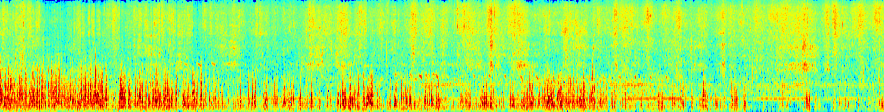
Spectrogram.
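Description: Footsteps swish through dry grass.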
